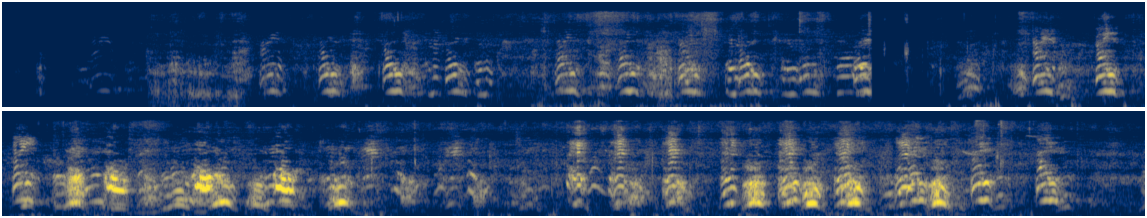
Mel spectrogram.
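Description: Several dogs bark and howl close by.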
